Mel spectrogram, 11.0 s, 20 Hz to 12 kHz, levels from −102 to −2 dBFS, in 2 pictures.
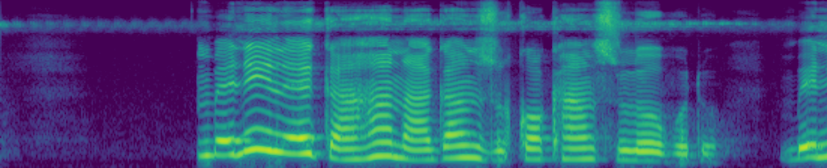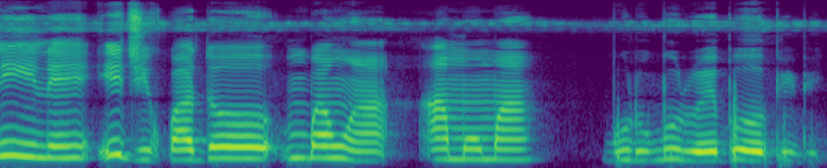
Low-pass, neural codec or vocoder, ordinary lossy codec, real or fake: none; none; none; real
